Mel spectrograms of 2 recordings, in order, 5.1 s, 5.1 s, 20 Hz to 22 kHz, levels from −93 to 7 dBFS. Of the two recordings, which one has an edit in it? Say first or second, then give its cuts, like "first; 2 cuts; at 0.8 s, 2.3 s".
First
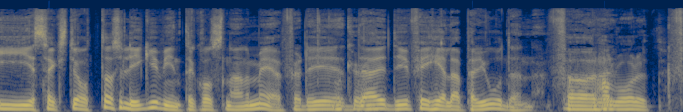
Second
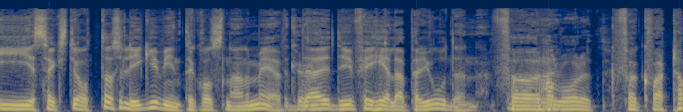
second; 1 cut; at 2.1 s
